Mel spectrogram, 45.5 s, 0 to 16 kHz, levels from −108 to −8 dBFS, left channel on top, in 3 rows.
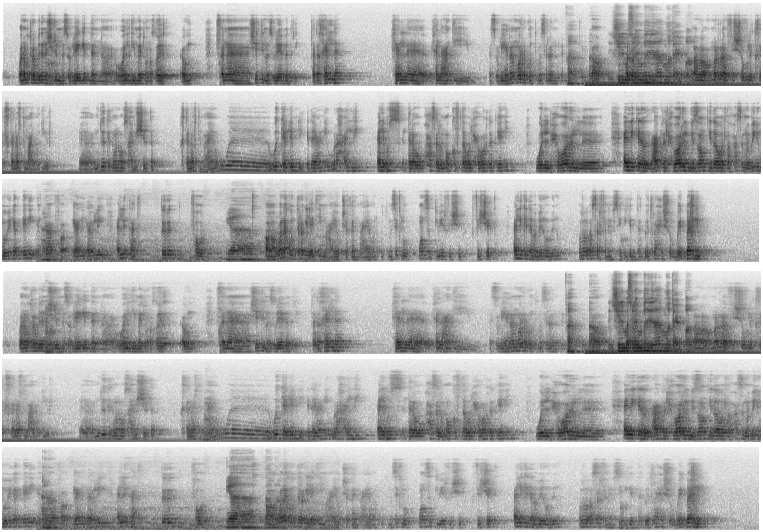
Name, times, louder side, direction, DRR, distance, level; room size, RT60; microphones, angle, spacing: voice 1, 0.3-3.3 3.6-3.8 4.1-5.9 6.2-6.8 7.8-9.4 9.7-12.0 12.5-12.7 13.8-16.1 16.7-18.2 18.8-22.3 22.7-25.3 25.8-33.0 33.5-34.5 35.6-39.5 39.8-40.1 40.6-41.5 41.9-44.3, left 3 dB, 75° left, 7 dB, 0.4 m, -31 dB
Bass guitar, 11.6-21.4, equal, 10° left, 0.5 m, -41 dB
voice 2, 11.7-13.8 19.2-19.4 31.1-31.4 34.8-36.0 42.7-42.9, right 3 dB, 70° right, 6 dB, 0.4 m, -28 dB
sound 1, 31.0-37.1, right 1 dB, 55° left, 1.1 m, -46 dB
4.2 x 2.4 x 2.8 m, 0.92 s
head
